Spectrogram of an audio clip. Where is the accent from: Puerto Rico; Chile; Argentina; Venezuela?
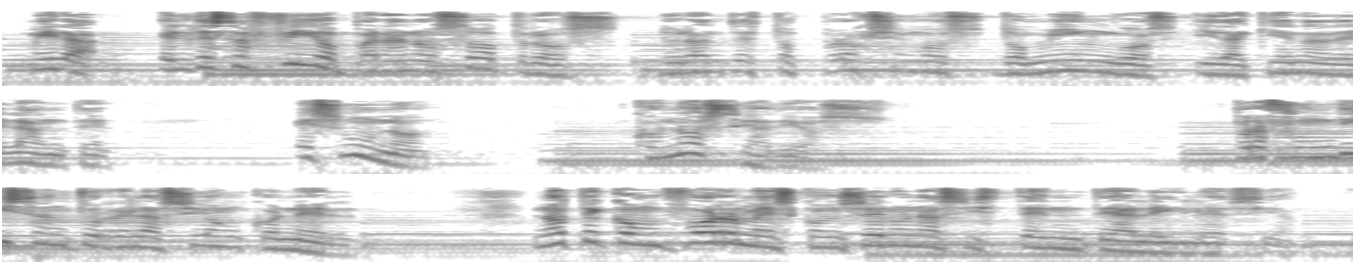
Argentina; moved away as an adult; also born or lived in Mexico; mi casa en Argentina. Llevaba tres años y medio sin ver a mi familia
